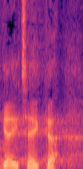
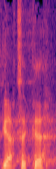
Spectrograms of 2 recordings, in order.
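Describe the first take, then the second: First: The first vowel is a long 'ay' sound. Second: The first vowel is a short 'a' sound. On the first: This follows the written form of the name. "It's spelt Gaytaca" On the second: This is how local people say the name. "in Liverpool they say it's Gattaca"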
